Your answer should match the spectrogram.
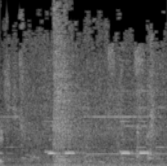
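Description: Repeated high electronic beeps in short pairs, typical of fast-food kitchen timers and fryer alarms. Partway through, a paper takeaway bag crinkles as it is handled, with voices in the background.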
